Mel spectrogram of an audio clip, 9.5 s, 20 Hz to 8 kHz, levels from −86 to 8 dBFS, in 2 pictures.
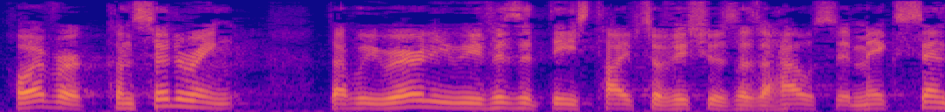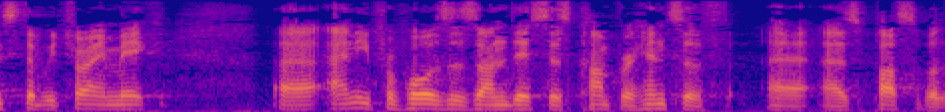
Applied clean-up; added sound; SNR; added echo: none; none; none; none.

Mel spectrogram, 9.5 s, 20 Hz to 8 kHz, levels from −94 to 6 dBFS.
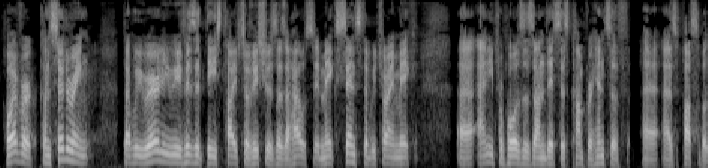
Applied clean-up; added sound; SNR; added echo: neural mask model Resemble Enhance denoiser.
